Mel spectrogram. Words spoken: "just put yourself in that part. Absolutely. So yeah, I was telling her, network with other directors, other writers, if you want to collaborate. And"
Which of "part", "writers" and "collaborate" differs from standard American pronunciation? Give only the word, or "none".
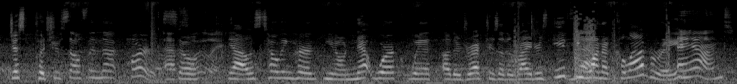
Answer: none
